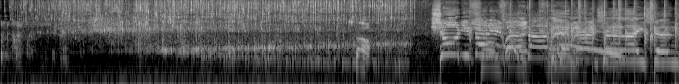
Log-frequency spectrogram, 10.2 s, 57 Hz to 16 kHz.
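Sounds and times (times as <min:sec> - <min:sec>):
liquid pouring into a container: 0:00.0 - 0:06.4
speech: 0:05.4 - 0:05.6, 0:06.6 - 0:10.1.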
